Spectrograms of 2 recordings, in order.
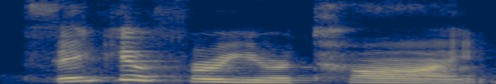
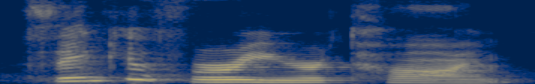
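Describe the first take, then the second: The two takes are said the same way.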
